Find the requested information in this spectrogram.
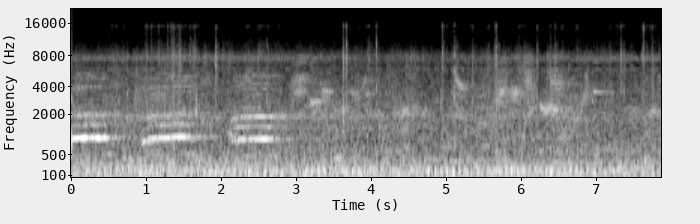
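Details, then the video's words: Crows fighting with wild birds for food: three drawn-out nasal caws in the first three seconds, followed by faint scattered chirps of other birds over a steady low rumble. "কাকের ডাক crow sound"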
